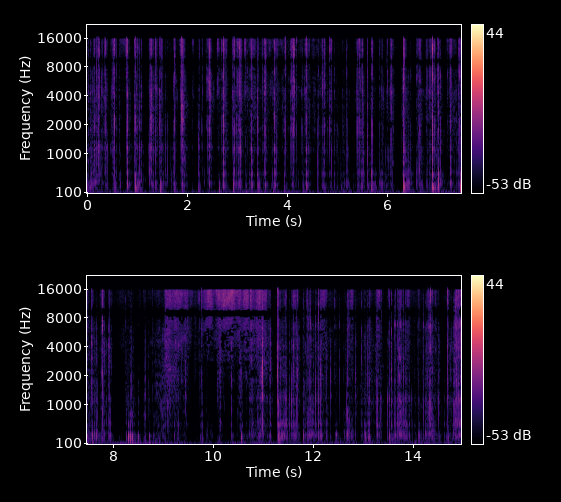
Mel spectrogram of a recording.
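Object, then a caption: Glossy paperback book cover. A glossy paperback cover on a solid book is tapped and scratched with fingernails. The result is a quiet, dense run of short dry clicks and scratchy rasps with almost no ring, and a few louder taps stand out around the middle. There is a steady low hum underneath.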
